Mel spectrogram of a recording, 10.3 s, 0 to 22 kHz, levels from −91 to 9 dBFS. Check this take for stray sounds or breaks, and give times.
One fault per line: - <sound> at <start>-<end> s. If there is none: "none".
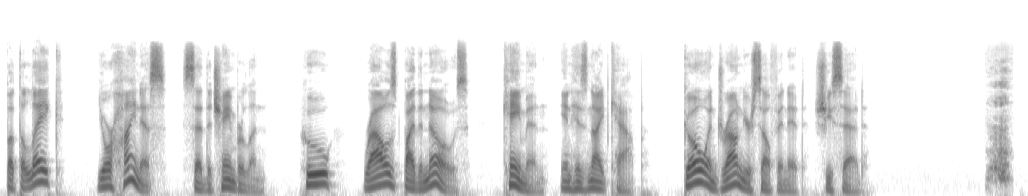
- sniff at 9.8-10.1 s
